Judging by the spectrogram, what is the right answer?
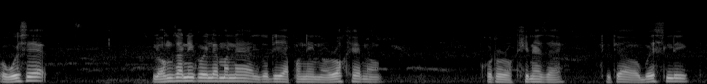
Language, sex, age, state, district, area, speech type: Assamese, male, 18-30, Assam, Sivasagar, rural, spontaneous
